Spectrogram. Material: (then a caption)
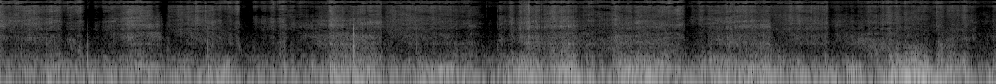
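Woven fabric. Long nails and fingertips scratch and rub the surface of a low-pile, patterned woven fabric rug. Up close, the sound is a steady, uneven scratching and rubbing with a bright, raspy texture over a dull low rumble. It swells and eases in loose strokes without clear breaks.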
